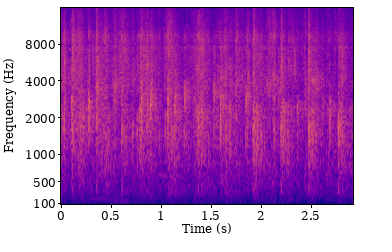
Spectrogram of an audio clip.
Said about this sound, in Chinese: 拍手把荣耀归给他好吧。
